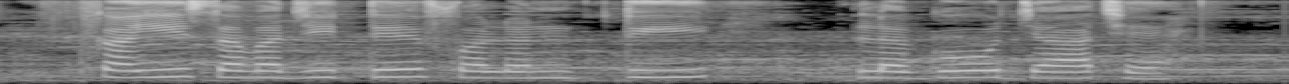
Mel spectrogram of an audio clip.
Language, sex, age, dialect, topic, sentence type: Magahi, female, 25-30, Northeastern/Surjapuri, agriculture, statement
